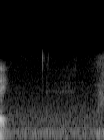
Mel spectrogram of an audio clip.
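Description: Near silence: faint room tone after the end of a spoken word, with a single faint click just under a second in.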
